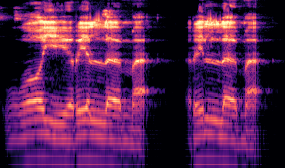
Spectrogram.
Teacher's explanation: tekan di titik lam tidak boleh dilepas sampai mengucapkan ma supaya menghindari memantul bagi Anda yang masih memantul tidak dilepas kalau dilepas nanti rilma tahan saja namun jangan dipanjangkan ghairil ma rilma tidak boleh juga untuk karena ditahan jadi rilma gitu karena sifatnya yang bainah.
